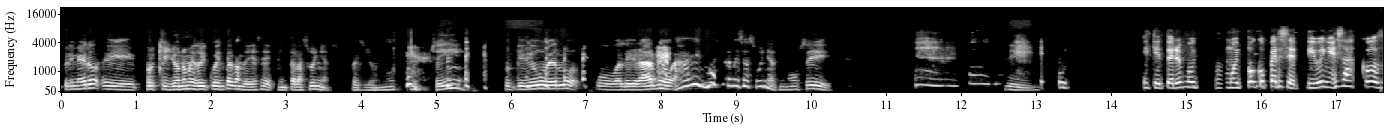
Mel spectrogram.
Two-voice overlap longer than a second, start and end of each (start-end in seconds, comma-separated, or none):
none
